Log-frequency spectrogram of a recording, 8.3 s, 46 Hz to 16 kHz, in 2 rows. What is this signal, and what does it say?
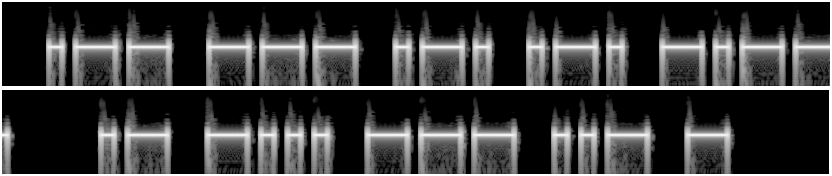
Morse code, heard as a keyed tone, about 18 wpm, 700 Hz. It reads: WORRY ABOUT
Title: Speed-Racing - Sets of 5 Words 15wpm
